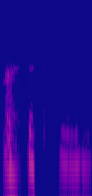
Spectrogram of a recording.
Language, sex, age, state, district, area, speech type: Kashmiri, female, 30-45, Jammu and Kashmir, Bandipora, rural, conversation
